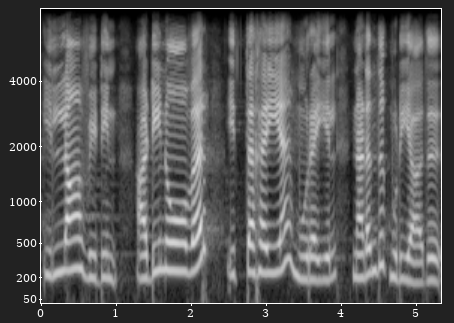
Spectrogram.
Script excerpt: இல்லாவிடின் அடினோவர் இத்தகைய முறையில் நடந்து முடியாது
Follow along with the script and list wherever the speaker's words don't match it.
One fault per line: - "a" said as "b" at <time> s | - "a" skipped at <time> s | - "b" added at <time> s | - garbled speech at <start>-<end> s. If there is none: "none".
none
